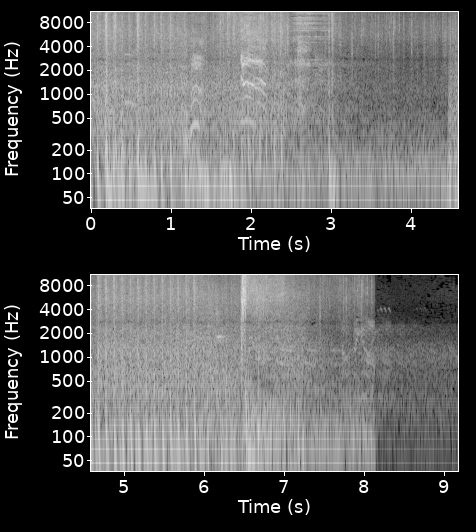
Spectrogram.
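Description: Rapid gunfire rattles loudly in bursts.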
